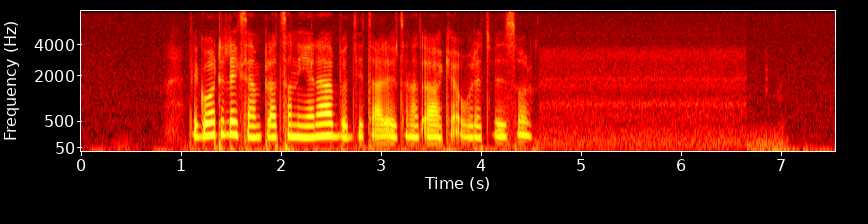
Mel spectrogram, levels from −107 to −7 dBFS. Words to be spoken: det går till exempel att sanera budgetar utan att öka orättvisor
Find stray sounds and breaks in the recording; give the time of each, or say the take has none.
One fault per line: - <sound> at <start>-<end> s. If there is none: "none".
none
